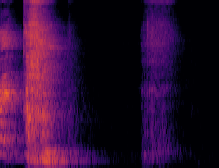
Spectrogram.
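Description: A sharp inhaled catch, then an explosive sneeze, followed by a softer second burst.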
